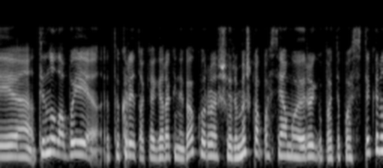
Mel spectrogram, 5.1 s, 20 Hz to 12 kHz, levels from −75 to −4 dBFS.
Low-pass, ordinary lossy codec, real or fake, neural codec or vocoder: 7.2 kHz; MP3, 96 kbps; real; none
